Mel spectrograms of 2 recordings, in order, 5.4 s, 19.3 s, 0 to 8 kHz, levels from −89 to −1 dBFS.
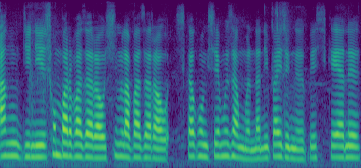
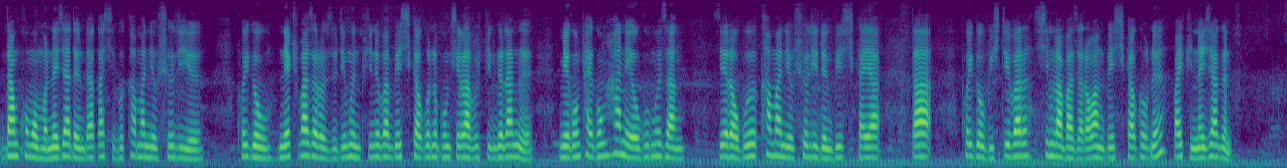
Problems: none marked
